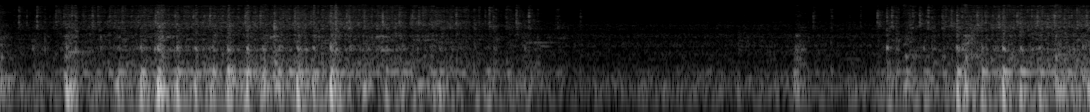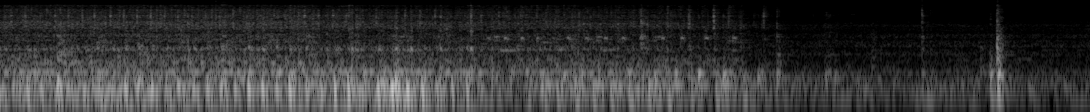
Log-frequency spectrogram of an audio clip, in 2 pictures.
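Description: A sewing machine stitches a seam on a corset blouse, whirring in two long runs separated by a short pause, close and steady, with a final brief burst and a click at the end.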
